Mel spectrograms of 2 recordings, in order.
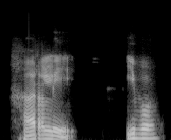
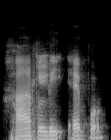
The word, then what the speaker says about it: hardly ever: uh seldom ten percent Harley Evo uh five percent okay and never zero percent good thank you uh you pronounce this like hardly ever oh hardly ever yes and this one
